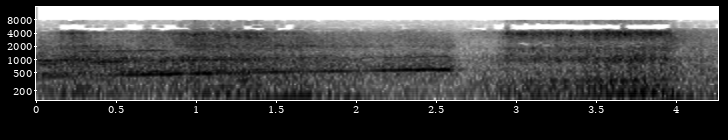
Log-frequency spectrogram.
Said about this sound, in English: I started the car, and the moment I pulled away from the curb, I had company again.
